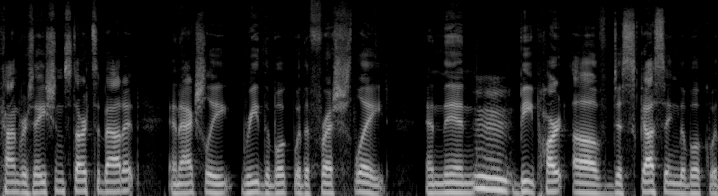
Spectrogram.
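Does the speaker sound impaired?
No.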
